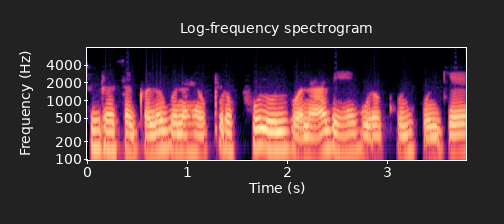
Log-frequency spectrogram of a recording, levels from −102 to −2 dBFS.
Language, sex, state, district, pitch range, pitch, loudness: Chhattisgarhi, male, Chhattisgarh, Kabirdham, 130-150 Hz, 140 Hz, -14 LUFS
